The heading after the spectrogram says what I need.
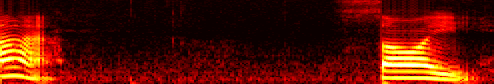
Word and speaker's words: สร้อย: อ่าน ว่า สาย ไซส์ มา ดู คำ นี้ ค่ะ ปิด เสียง ตัว ร เรือ ไป เรา ก็ จะ อ่าน ว่า สร้อย สร้อย สร้อย คอ อะไร แบบ นี้ นะ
